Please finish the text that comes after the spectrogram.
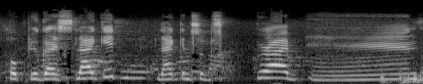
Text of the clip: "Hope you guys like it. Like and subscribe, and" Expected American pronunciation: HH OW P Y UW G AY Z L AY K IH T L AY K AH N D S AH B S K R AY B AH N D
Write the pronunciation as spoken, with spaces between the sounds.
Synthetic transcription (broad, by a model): HH OW P Y UW G AY S L AY K IH T L AY K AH N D S AH B S K R AY B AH N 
